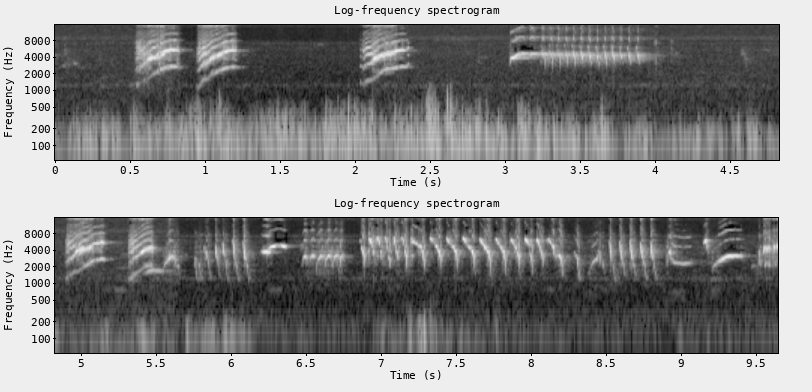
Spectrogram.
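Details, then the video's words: Young canary learning to sing, its song rich in chattering trills: rapid rising sweeps, buzzy rattles and clear whistled notes at high pitch, set against a steady low rumble of background noise during the first half. "Pancingan Kenari Paud Cepat Bunyi || Cocok Untuk Kenari Paud Belajar Bunyi Ngeriwik"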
